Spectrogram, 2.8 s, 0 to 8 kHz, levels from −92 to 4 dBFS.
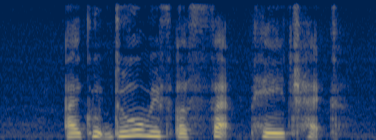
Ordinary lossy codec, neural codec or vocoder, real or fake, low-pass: none; codec, 16 kHz, 16 kbps, FunCodec, trained on Chinese and English, 50 frames a second; fake; none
